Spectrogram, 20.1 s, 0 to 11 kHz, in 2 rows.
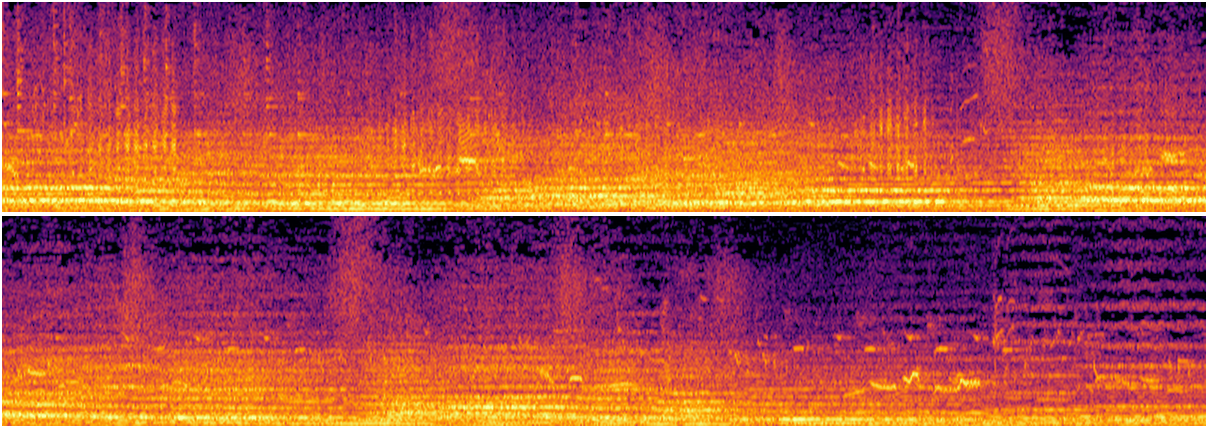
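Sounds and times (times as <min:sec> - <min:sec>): choir singing sustained chords: 0:00.0 - 0:20.0.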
